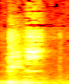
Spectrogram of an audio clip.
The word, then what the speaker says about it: Weiss: Well, if you take the near-term book by Tom G. Weiss, or Weiss, he pronounces it Weiss, but he spells it W-E-I-S-S.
